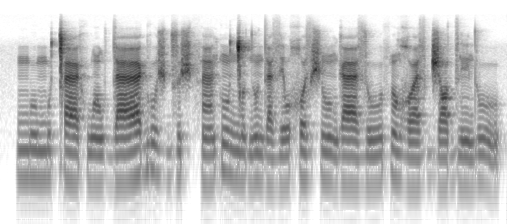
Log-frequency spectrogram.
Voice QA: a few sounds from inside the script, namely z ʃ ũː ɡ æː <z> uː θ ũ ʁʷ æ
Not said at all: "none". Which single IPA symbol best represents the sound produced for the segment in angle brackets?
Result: z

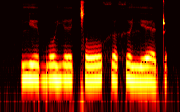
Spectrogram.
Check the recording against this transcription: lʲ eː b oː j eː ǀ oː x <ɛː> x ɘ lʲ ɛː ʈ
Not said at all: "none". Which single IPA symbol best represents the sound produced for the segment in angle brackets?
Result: əː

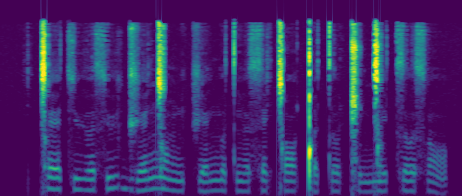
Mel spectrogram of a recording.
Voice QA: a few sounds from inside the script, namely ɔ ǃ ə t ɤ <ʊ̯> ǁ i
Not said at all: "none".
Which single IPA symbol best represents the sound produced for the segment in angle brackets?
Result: ə̯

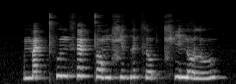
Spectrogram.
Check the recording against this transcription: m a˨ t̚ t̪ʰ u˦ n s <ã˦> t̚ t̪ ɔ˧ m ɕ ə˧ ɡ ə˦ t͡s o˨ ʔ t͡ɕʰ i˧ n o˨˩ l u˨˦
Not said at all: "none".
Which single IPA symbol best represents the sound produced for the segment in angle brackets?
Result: ã˦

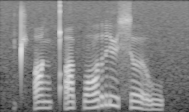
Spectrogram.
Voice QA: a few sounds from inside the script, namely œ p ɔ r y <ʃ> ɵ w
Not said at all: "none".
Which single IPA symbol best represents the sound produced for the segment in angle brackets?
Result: s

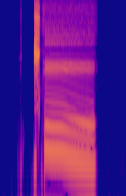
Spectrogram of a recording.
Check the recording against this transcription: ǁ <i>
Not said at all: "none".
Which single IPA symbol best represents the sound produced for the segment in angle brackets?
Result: e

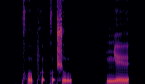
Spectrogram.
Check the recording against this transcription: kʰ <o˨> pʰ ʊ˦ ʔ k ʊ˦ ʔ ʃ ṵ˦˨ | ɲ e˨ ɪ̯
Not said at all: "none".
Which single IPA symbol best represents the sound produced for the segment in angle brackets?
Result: o˨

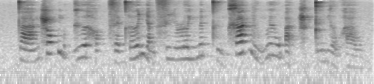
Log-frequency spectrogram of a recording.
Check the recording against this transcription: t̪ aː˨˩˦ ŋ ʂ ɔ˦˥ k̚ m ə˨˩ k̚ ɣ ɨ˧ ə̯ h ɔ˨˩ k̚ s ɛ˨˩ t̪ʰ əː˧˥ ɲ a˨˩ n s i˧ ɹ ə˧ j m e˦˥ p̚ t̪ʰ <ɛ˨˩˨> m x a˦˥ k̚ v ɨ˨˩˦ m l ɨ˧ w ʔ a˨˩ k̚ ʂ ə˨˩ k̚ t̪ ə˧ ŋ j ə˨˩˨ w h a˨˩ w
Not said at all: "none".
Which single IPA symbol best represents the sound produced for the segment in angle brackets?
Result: ɨ˨˩˨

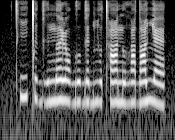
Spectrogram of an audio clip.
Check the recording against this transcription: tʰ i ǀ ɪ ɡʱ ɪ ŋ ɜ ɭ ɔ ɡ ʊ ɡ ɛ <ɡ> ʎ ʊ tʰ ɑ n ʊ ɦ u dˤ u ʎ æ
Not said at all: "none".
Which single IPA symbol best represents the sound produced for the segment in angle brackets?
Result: ɡ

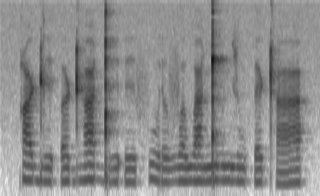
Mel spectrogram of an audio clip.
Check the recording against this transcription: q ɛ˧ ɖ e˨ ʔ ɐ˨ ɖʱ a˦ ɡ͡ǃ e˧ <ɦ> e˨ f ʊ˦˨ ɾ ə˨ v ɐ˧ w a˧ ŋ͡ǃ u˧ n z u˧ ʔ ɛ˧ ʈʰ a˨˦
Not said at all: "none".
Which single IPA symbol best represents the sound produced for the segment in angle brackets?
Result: ʔ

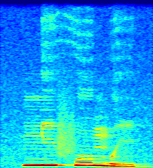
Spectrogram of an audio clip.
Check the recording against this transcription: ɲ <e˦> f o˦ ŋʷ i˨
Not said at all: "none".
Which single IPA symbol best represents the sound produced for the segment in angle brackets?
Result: i˦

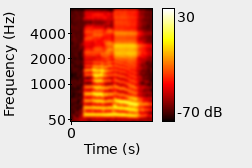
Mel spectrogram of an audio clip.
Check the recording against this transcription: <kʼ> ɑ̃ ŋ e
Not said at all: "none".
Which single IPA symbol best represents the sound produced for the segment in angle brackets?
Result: ŋ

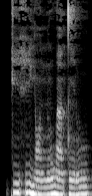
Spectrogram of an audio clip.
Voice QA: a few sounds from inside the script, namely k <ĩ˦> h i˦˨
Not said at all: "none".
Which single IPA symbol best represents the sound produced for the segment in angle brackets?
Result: i˦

